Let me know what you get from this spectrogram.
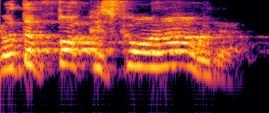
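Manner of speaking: startled thug yelling at a noise; fast panicked shout from the woods; alarmed shout. Retold or imitated. Bad guys startled in woods.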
